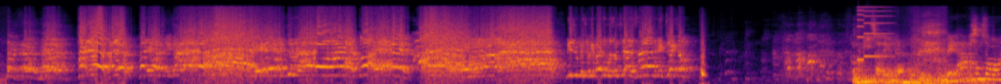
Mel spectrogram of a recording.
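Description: A man belting long, loud, high-pitched vocal notes with wavering pitch, half singing and half shouting, in a large room. The voice breaks off after about ten seconds.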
